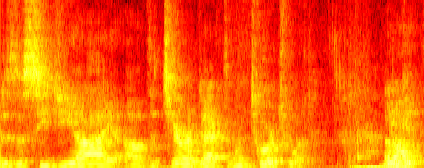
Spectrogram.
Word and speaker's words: pterodactyl: hear the dinosaur pterodactyl why do you never hear a pterodactyl pee because the poop is the pee is silent so the pterodactyl comes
